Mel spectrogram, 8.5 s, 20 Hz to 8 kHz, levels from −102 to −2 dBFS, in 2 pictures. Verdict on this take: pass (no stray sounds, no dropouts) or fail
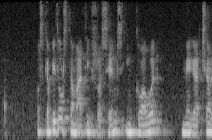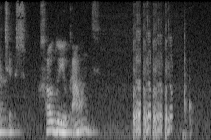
fail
